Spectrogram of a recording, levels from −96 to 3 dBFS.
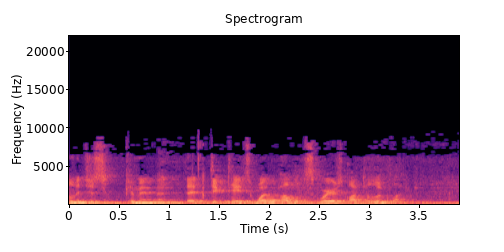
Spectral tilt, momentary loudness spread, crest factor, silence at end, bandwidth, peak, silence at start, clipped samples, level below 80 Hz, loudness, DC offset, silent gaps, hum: -5.5 dB/octave; 8 LU; 12 dB; 0 s; 9 kHz; -6 dBFS; 0 s; under 0.1%; -42 dBFS; -19 LUFS; under 0.1%; none; none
